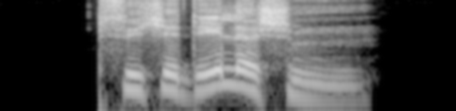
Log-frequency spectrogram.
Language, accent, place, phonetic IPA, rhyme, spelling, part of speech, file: German, Germany, Berlin, [psyçəˈdeːlɪʃm̩], -eːlɪʃm̩, psychedelischem, adjective, De-psychedelischem.ogg
- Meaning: strong dative masculine/neuter singular of psychedelisch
